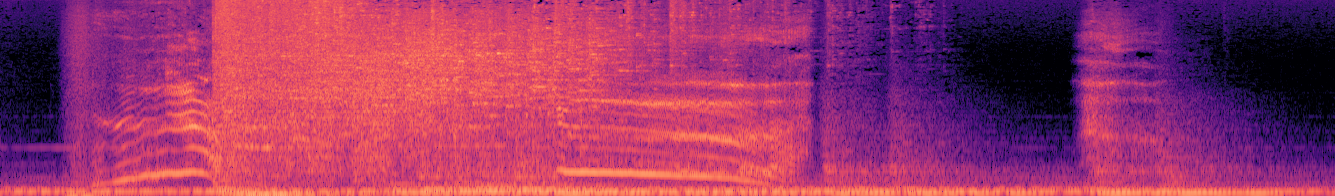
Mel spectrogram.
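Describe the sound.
A glass mirror shatters onto the floor in a long, loud crash of breaking glass lasting several seconds, with swooping groan-like tones over it and a shorter burst of crashing near the end.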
